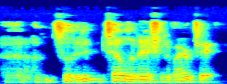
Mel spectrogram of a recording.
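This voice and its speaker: A man's voice: medium pitch, steady tone, fast talker. A man chatting casually in a hesitant, rambling way, telling anecdotes as a regular on a talk show. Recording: dull lo-fi voice connection.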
